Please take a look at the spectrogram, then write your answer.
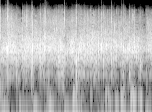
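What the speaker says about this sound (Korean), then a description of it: "박수 한번 우리 크게 한번 주도록 하겠습니다." Assembly audience at a Korean higher-education general meeting applauding the education minister, a brief, loud, steady burst of clapping with no voices.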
